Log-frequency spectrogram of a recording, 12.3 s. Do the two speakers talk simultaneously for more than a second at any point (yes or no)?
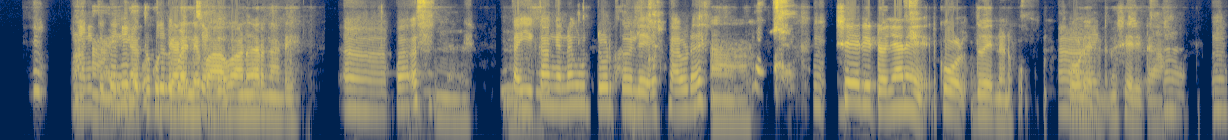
yes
